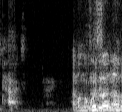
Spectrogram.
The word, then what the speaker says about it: Park: Wait, how do you say park in Korean accent? It's just pack.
